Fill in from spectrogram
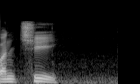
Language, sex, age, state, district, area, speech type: Punjabi, male, 30-45, Punjab, Bathinda, rural, read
